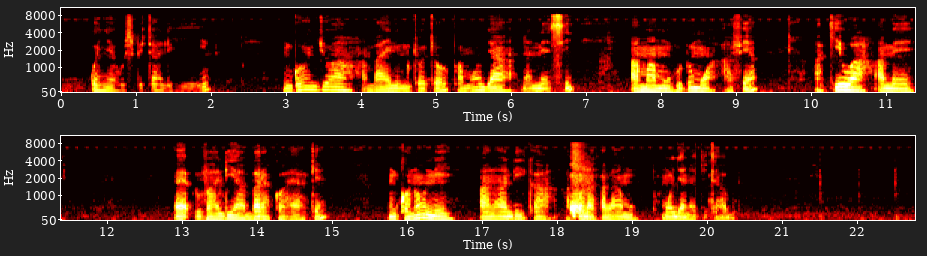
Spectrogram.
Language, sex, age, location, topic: Swahili, male, 25-35, Kisii, health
